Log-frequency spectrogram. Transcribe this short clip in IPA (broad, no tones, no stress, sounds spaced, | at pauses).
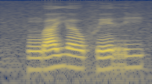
ŋʷ a j ɜ o̯ f e r i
